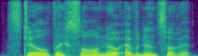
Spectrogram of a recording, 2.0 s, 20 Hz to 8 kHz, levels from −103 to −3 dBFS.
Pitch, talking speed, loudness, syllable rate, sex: 115 Hz, 210 wpm, -16 LUFS, 5.4 syllables/s, male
